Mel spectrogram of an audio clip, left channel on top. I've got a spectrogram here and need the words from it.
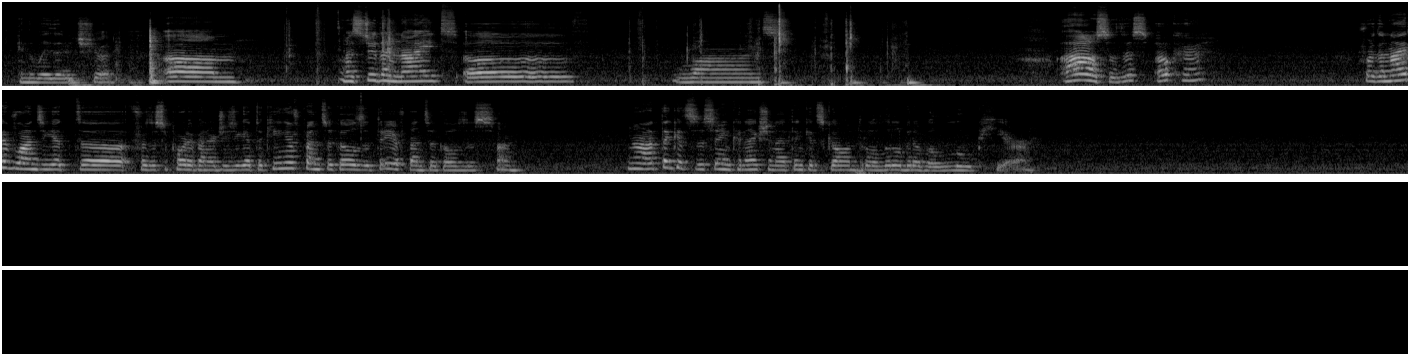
in the way that it should. Let's do the Knight of Wands. Oh, so this, okay. For the Knight of Wands, you get, for the supportive energies, you get the King of Pentacles, the Three of Pentacles, the Sun. No, I think it's the same connection. I think it's going through a little bit of a loop here.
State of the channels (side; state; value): right; silent; digital silence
